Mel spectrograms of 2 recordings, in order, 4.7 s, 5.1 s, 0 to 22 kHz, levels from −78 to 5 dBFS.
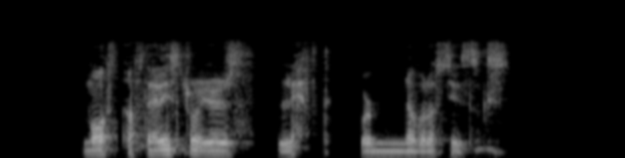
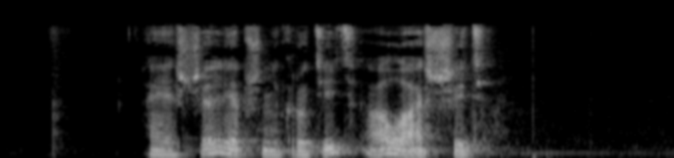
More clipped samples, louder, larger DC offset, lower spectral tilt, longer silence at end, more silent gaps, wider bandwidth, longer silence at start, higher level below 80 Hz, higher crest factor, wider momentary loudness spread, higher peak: neither; second, -31 LUFS vs -23 LUFS; neither; about the same, -4.5 dB/octave vs -3.5 dB/octave; second, 0.9 s vs 1.35 s; first, 1.93-2.05 s, 2.48-2.70 s vs none; second, 7.8 kHz vs 11.5 kHz; second, 0.65 s vs 1.1 s; second, -66 dBFS vs -52 dBFS; about the same, 22 dB vs 22 dB; about the same, 10 LU vs 9 LU; second, -10 dBFS vs -4 dBFS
